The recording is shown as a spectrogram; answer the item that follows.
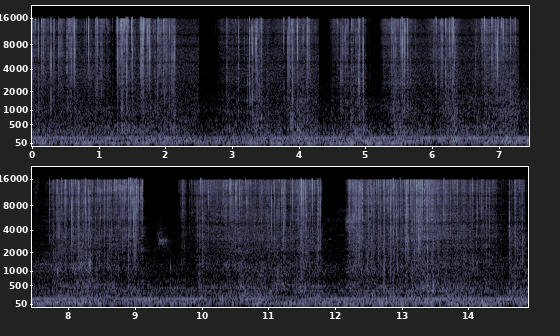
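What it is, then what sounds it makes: Plastic shade mesh netting. Long nails scratch and tap across a large, thin sheet of green knitted plastic shade mesh netting. The result is a dense, continuous run of bright, crackly rasps and quick ticks with small bursts, over a steady low hum.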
